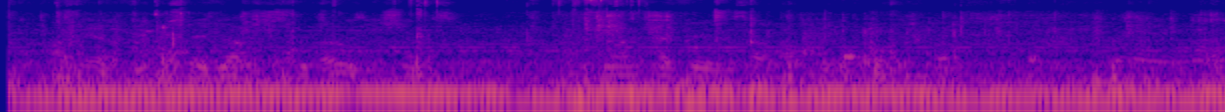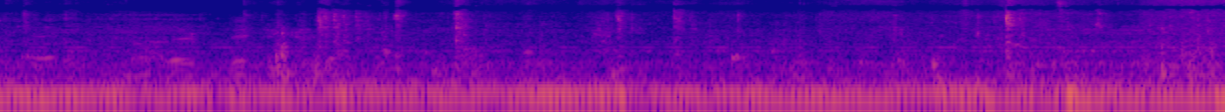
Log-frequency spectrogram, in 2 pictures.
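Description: Steady low rumble of Mercury outboard engines idling, with indistinct voices talking over it.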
